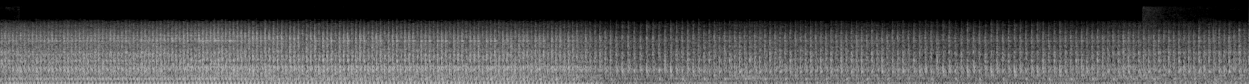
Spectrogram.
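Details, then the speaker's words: Panther diesel engine, just repaired for an oil and compression leak and heavy smoke. This is the first start after repair, slow to fire because the nozzle lines were empty. Steady, even clatter at idle while warming up, sounding healthy. "Nah, sekarang sudah berjalan, hadirin sekalian. Kita biarkan memanas sampai panas."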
